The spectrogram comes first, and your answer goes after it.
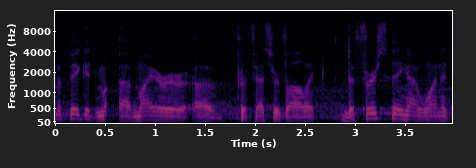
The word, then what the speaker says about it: Volokh: Please say it in a way that rhymes with Pollock.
